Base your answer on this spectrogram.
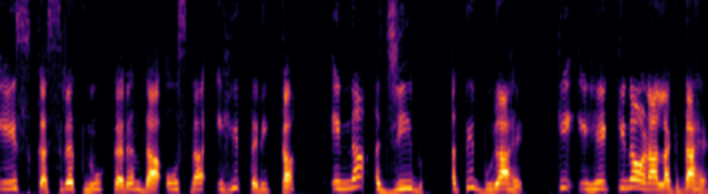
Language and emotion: Punjabi, disgusted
